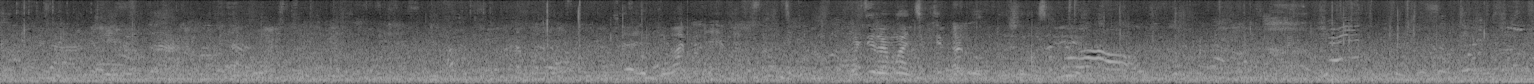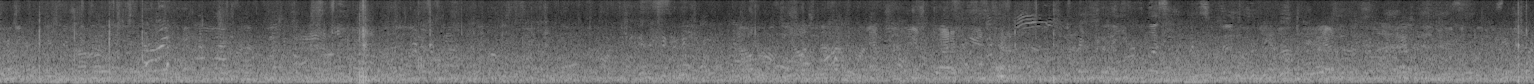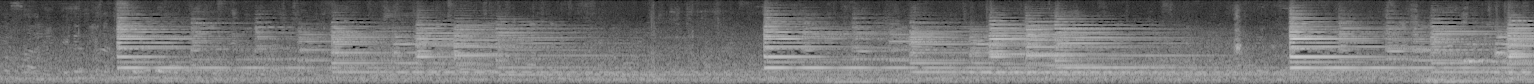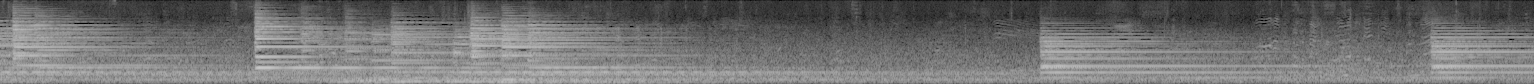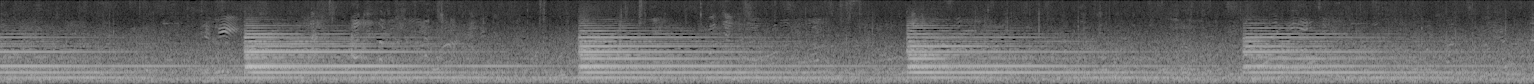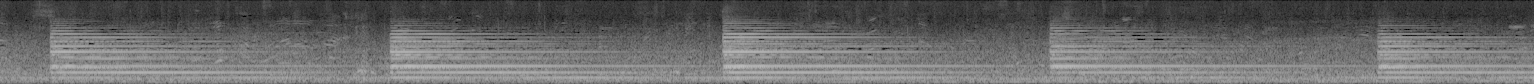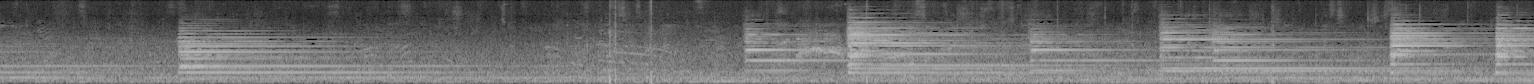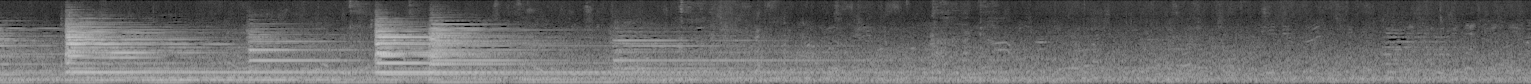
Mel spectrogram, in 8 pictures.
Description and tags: Kremlin chimes on Red Square at midnight
chimes, midnight, square, russia, red, moscow, field-recording, kremlin, city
